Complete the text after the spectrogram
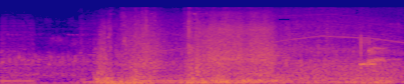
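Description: Car tyres skid and scrape over dirt.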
